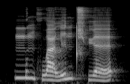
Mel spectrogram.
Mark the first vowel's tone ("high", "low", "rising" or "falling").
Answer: falling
